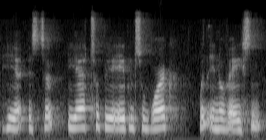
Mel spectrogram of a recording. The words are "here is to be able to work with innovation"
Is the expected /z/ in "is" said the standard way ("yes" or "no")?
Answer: no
